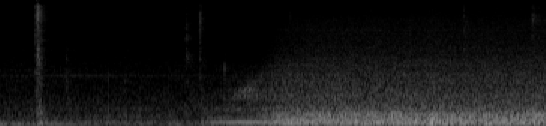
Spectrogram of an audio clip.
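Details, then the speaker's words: RV rooftop AC switched on for the first time after installing a Wacko RV AC silencer: a soft hum builds into a smooth, even fan rush with no rattles. It is noticeably quieter and runs normally. "Oh wow, that's quite a bit quieter."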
